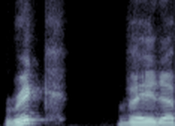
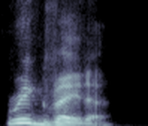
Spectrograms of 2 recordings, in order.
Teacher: the K at the end of Rick changes to become softer it becomes voiced also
